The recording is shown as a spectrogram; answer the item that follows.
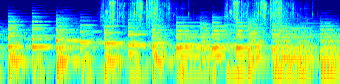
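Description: A hand stirring through a heap of candy-coated chocolate Gems in a plastic toy microwave, rattling and clattering them in two bursts, the first a little over a second in and the second near the end. Light instrumental music with plucked notes plays throughout.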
